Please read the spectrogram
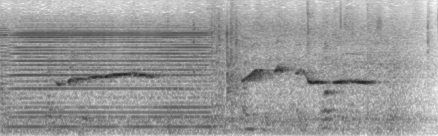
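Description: Harmonium holding a chord for about two seconds, with a person whistling a high note over it. After the chord stops, the whistling goes on alone, rising and then falling in pitch.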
